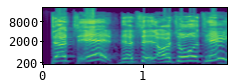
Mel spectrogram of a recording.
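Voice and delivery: high, loud mock celebration; excited shout. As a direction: shout it out to a crowd, pitch way up. Acted excited reaction to the heckler.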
